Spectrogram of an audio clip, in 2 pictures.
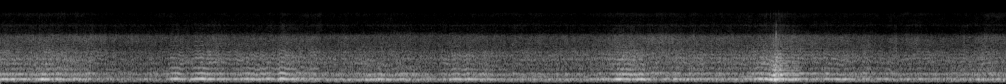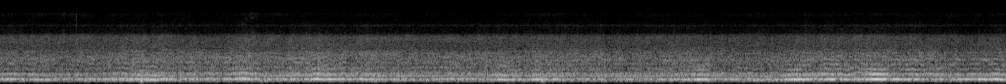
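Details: Worker honey bees on orientation flights at a new deep hive, 27 April 2017, four days after a package was installed; a dense, steady droning hum of many wings with layered harmonic bands, swelling and easing as bees pass close.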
